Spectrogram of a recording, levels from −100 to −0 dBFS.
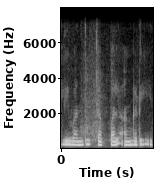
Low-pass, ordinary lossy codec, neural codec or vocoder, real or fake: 7.2 kHz; none; none; real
